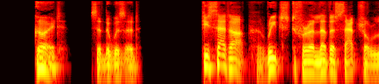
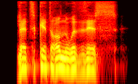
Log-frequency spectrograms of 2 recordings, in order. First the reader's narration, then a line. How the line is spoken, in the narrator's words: Callum growled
